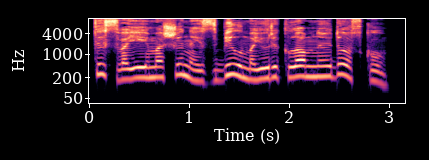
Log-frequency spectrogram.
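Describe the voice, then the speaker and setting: A woman voicing a brash, mocking young man who teases calmly and without hurry. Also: mid-range voice, no echo, studio quality, voice pushed up, lightly acted. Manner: teasing, smug, unhurried.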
